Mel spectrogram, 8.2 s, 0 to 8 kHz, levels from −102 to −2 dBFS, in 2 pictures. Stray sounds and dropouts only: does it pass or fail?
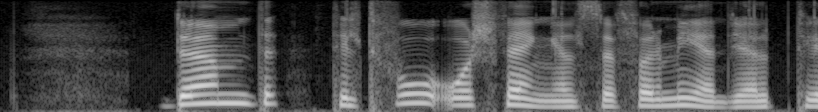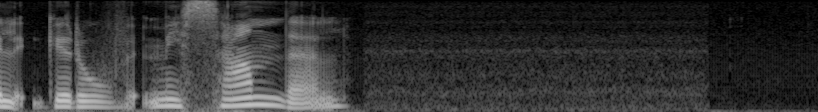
pass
